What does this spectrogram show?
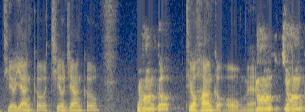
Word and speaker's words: Tiojanco: say your last name Tio Yanko Yanko oh man so the Tio is pronounced Cho oh um yeah one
